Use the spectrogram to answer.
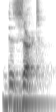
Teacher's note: this is dessert notice that the first syllable is dip and the second starts with a Z sound we stress the second syllable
